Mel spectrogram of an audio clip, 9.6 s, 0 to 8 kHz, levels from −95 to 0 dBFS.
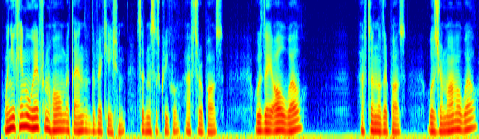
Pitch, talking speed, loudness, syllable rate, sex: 125 Hz, 180 wpm, -17 LUFS, 5.8 syllables/s, male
